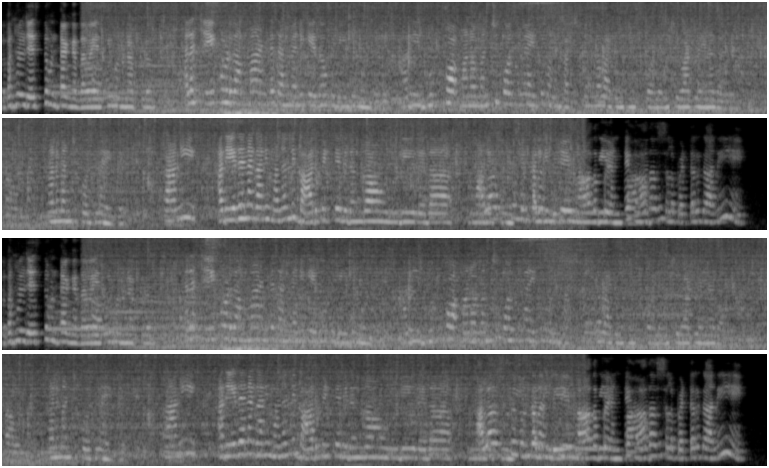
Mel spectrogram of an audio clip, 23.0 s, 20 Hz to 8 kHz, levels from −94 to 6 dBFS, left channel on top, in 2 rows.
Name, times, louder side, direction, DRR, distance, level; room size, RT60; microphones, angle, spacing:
voice 1, 0.0-2.3 2.7-11.0 12.2-13.3 13.9-14.4 14.7-21.4, left 4 dB, 35° left, 0.4 m, -32 dB
sound 1, 0.6-14.4, right 1 dB, 5° right, 0.7 m, -39 dB
sound 2, 1.2-20.2, left 3 dB, 75° left, 0.8 m, -39 dB
voice 2, 1.3-2.2 2.6-3.0 5.8-6.4 11.5-12.6 13.9-14.3 18.6-22.6, right 3 dB, 55° right, 0.6 m, -37 dB
2.3 x 2.3 x 2.3 m
head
